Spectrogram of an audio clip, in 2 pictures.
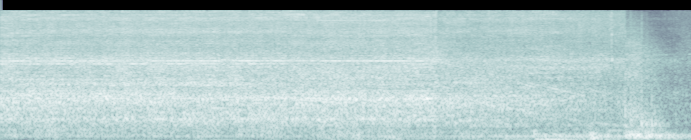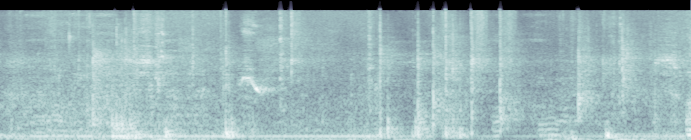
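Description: Handheld heat gun blowing steadily, then dying away about four seconds in as it is switched off. After that, scattered light knocks and taps of handling on the workbench.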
